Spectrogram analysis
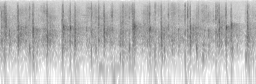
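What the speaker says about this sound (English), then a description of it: "Let's give Skyview a round of applause." A school audience applauds the Skyview team at a scholastic tournament state final, a dense, steady round of clapping from a full room, sustained without pause.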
